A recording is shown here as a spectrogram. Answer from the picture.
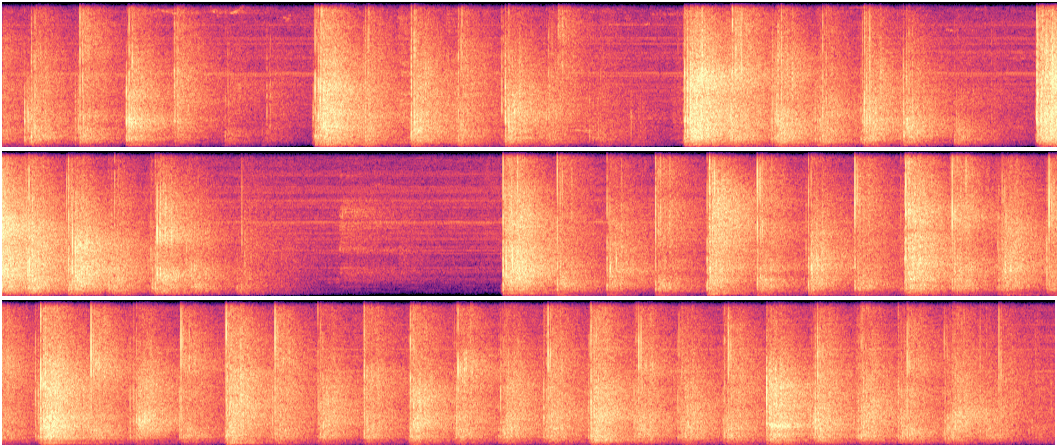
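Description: Drill team's synchronized marching steps and stomps on a wooden gym floor, about two footfalls a second, ringing in the large hall. The steps come in phrases, each opening with a louder stomp, with a brief pause about halfway through.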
